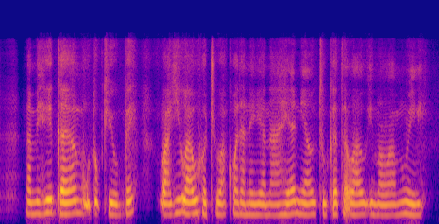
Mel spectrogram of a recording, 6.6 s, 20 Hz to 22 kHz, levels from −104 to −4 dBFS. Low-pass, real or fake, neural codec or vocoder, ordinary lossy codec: 10.8 kHz; fake; codec, 16 kHz in and 24 kHz out, 0.9 kbps, LongCat-Audio-Codec, four codebook decoder; Opus, 64 kbps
